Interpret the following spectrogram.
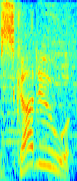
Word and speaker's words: Scadu: hard and radiant landscape of scadu scadu it's pronounced Shadow alus a beautiful domain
